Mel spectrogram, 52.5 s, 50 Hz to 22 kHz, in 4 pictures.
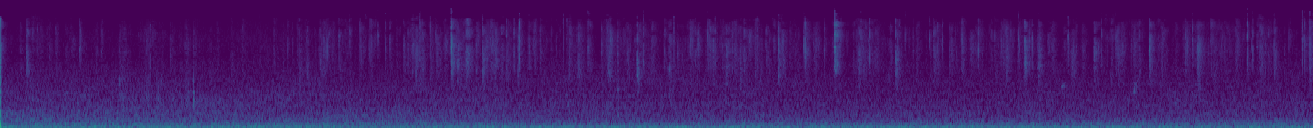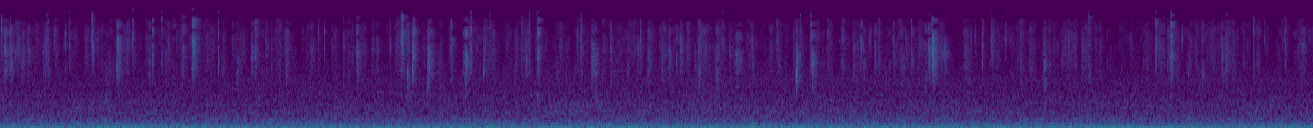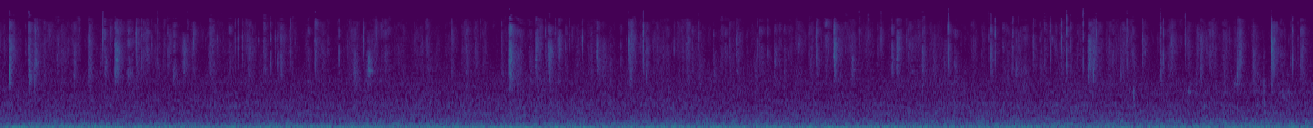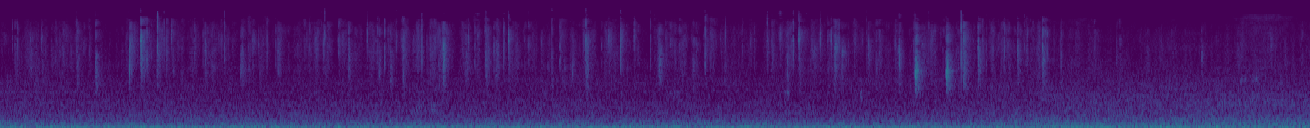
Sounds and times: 0.0s Small shelled invertebrates make a popping sound 0.5s

